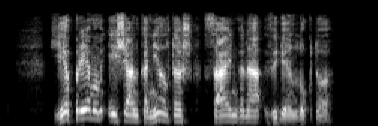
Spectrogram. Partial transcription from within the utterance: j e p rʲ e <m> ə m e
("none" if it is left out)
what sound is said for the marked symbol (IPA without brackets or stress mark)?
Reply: m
